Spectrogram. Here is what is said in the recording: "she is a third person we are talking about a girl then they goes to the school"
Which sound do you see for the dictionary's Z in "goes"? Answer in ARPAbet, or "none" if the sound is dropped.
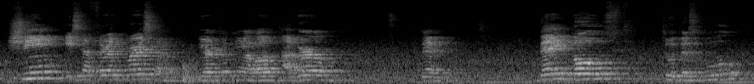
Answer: S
